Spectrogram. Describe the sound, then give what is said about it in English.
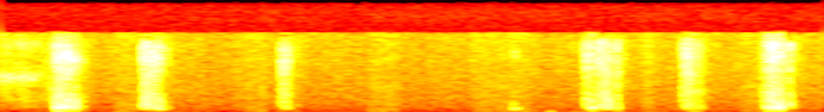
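Someone types on a keyboard in sparse, irregular bursts, with about eight sharp clacking taps spaced unevenly over a few seconds and no talking. “Who's typing?”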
